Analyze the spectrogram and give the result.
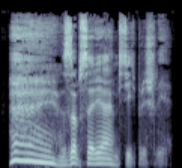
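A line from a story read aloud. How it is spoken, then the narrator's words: Sighing. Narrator (Russian): вздохнул я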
